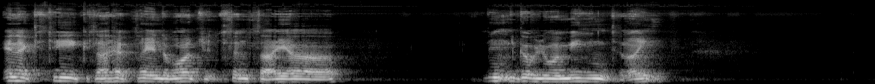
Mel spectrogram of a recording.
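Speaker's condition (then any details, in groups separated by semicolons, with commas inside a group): Cerebral palsy; voice sound affected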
